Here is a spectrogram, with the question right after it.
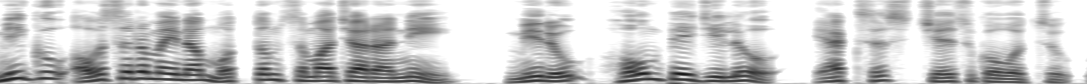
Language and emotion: Telugu, neutral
